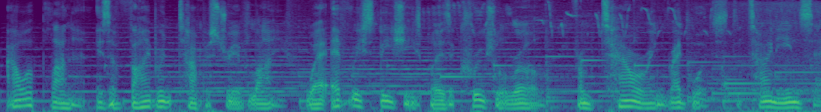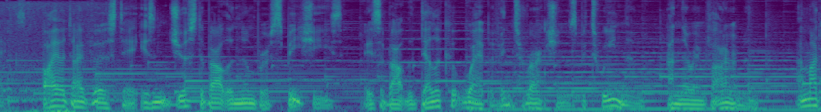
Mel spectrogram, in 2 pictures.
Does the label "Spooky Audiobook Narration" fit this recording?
No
